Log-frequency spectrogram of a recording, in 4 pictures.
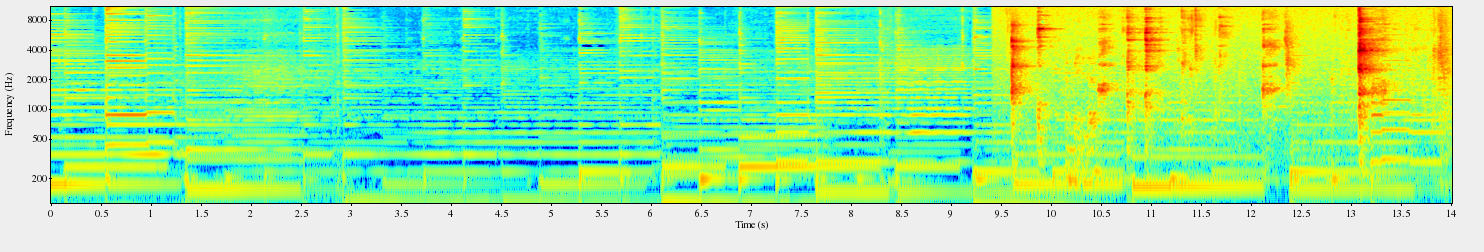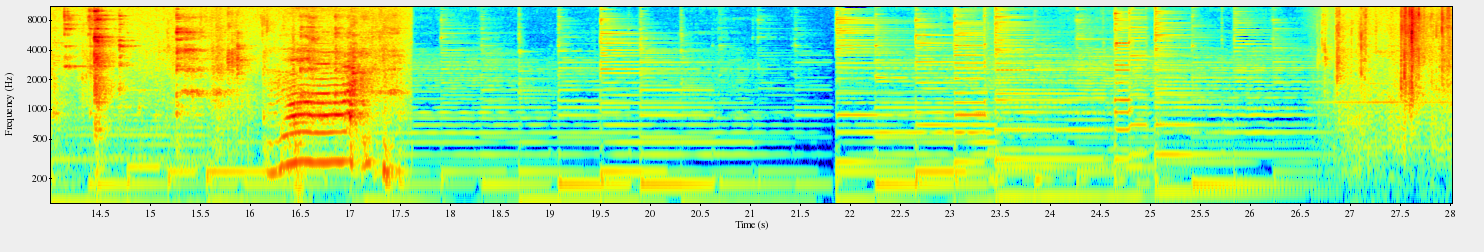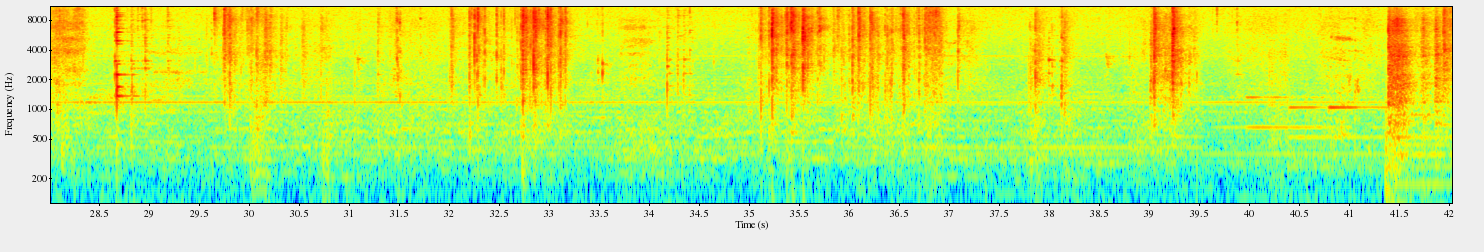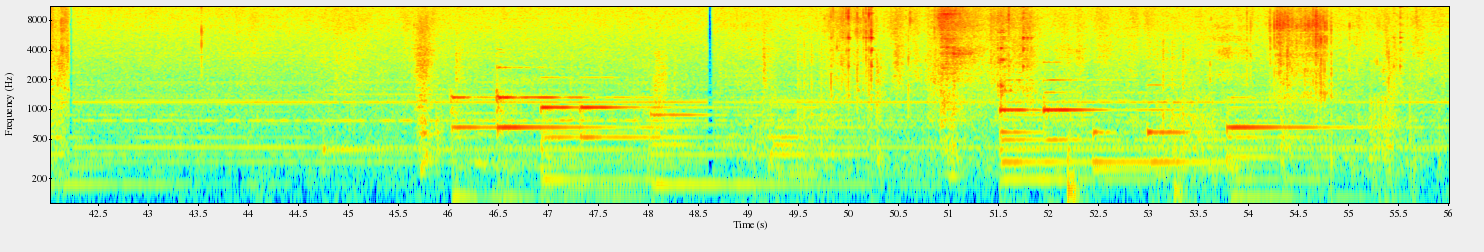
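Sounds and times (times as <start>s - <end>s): gentle background music: 0.0s - 56.0s
cutlery clinking on plates: 9.6s - 12.5s, 13.1s - 16.2s, 26.8s - 30.8s
faint steady hum: 26.7s - 56.0s.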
